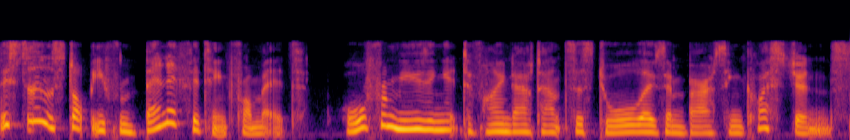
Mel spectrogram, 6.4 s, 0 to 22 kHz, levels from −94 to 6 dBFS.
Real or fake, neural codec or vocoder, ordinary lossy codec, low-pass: fake; codec, 16 kHz, 16 kbps, FunCodec, trained on LibriTTS, 50 frames a second; MP3, 64 kbps; 7.2 kHz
